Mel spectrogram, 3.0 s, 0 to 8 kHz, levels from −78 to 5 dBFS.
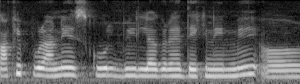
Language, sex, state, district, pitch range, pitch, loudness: Hindi, female, Uttar Pradesh, Jyotiba Phule Nagar, 200-220 Hz, 200 Hz, -13 LUFS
